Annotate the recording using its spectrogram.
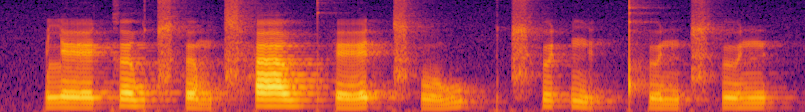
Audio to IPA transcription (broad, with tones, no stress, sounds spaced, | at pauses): l ɛː˨ k ɐ˥ w t͡sʰ ɐ˨˩ m t͡sʰ aː˥ w pʰ ɛː˨˥ t̚ t͡sʰ o˨˥ w | t͡sʰ ɵ˥ t̚ ŋ ɪ˨˥ k̚ pʰ ɵ˨ n t͡sʰ ɵ˧ n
